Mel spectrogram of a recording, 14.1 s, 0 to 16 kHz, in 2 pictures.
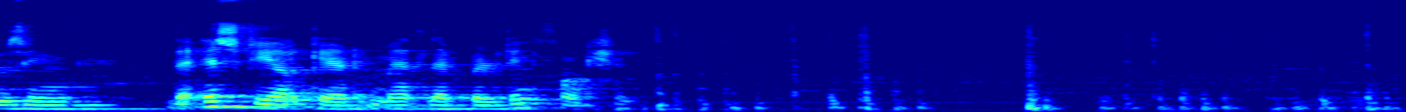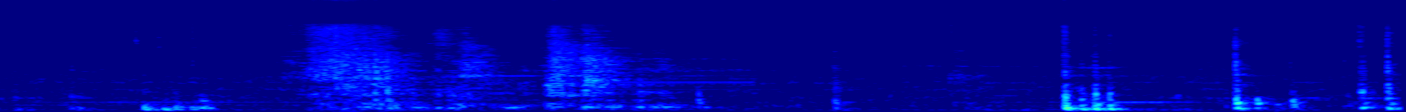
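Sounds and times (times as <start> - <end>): keyboard typing: 3.2 - 8.2, 12.4 - 14.0.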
